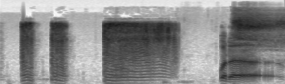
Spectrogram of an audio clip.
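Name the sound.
voice imitating fart noises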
